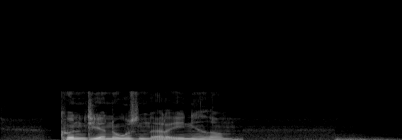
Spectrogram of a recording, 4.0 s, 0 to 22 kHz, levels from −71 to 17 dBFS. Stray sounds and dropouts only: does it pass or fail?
pass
